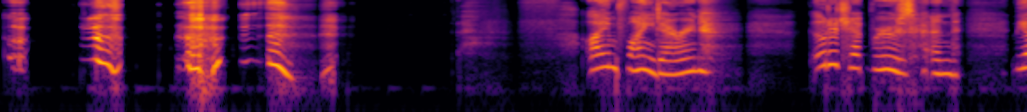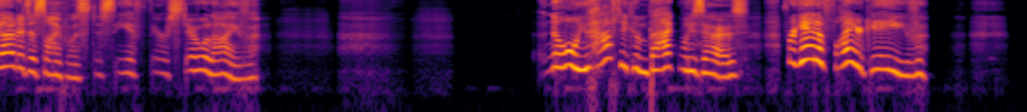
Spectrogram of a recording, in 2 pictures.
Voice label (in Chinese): 英女 角色 战斗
